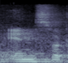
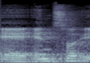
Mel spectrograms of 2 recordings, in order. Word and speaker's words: Enzo: Um, on Twitter, Twitter, I'm Enzo Cavalie, just my, like my name. And sure, yeah, let's how connect. Spell, how do you spell it again? Uh, Enzo, it's uh, E N Z O C A V A L I E.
